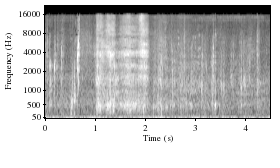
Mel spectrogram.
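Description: Wet, sticky food squelches as it is pulled from a skewer.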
